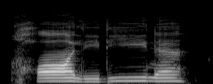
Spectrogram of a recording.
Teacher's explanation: So when I recite Khalidina, the heaviness of the letter Kha automatically extends to the sound of the Alif Madd that follows it without any additional effort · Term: Tafkheem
